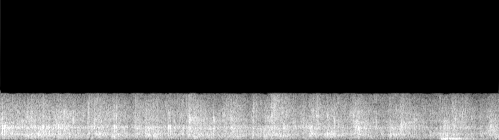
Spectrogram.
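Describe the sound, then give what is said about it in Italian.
An audience applauding Jesus, a dense, steady wash of many hands clapping at an even loudness for several seconds, with no voices standing out above it. “Ci voleva un applauso a Gesù qua per questo.”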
